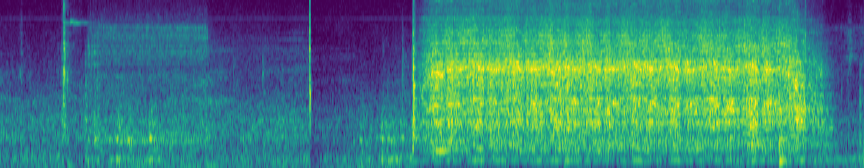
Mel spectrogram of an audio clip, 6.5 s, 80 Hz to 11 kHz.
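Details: 1995 BMW R1100RSL boxer twin, unstarted for over a year, with a battery installed and plugs reinstalled at 20 Nm: after a couple of clicks the starter whirs steadily at three to four beats a second for three seconds and the engine never catches.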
